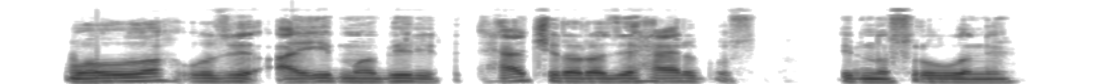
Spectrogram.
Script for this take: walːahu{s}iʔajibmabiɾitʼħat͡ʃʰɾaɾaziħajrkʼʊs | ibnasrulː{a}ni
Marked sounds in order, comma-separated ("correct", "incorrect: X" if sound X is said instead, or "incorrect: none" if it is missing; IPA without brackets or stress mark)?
incorrect: z, correct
